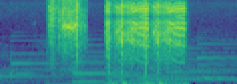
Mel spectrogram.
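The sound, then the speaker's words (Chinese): A phone camera shutter fires twice in a hotel room: a short, bright click-burst followed by a longer, crisper snap, with a low steady hum underneath and no voices. “刘佳严肃的叫徐斌不要拍，并伸手夺徐斌的手机，却被徐斌一手甩开。”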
